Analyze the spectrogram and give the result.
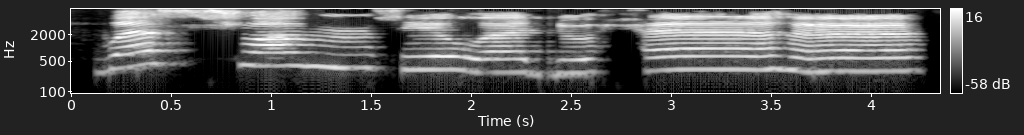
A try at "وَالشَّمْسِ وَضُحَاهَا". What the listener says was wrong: حاها. சின்ன ஹேயும் பெரிய ஹேயும் சின்ன குழப்பம் மட்டும் வந்துருந்துச்சு. அந்த குழப்பத்தை கிளியர் பண்ணிக்கிறேன். இந்த நுணுக்கமான மிஸ்டேக்கை பிடிச்சுக்கணும் நீங்க.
